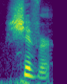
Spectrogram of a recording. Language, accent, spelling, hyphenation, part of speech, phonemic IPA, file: English, US, shiver, shi‧ver, verb / noun, /ˈʃɪvɚ/, En-us-shiver.ogg
- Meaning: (verb) 1. To tremble or shake, especially when cold or frightened 2. To cause to shake or tremble, as a sail, by steering close to the wind; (noun) The act of shivering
